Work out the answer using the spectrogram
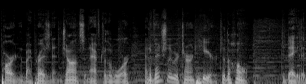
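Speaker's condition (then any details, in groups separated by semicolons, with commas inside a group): No condition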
